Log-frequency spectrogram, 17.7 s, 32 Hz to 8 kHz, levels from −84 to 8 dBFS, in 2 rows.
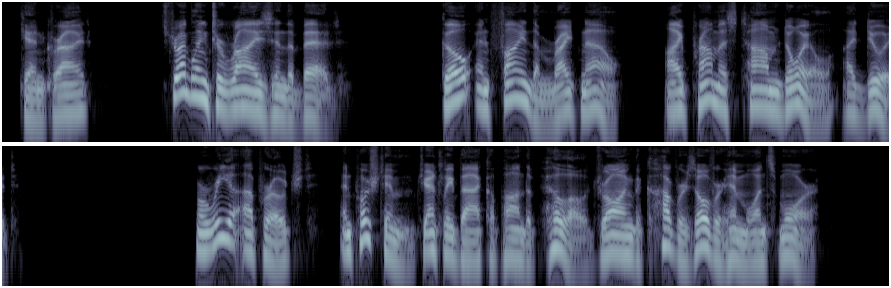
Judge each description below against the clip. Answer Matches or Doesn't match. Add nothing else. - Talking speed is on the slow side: Matches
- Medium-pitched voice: Doesn't match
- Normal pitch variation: Doesn't match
